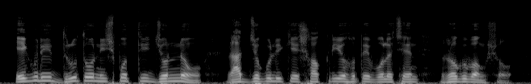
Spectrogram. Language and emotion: Bengali, neutral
